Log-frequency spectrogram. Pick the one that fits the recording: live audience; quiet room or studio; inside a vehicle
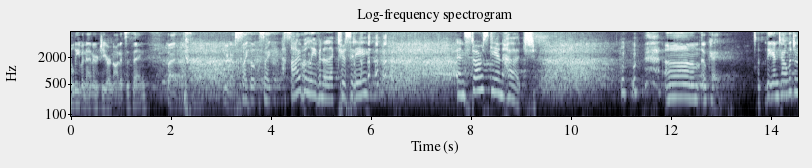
live audience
